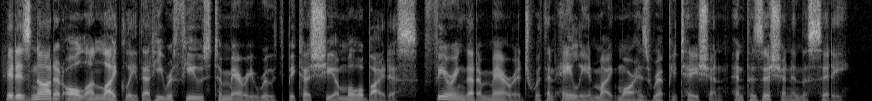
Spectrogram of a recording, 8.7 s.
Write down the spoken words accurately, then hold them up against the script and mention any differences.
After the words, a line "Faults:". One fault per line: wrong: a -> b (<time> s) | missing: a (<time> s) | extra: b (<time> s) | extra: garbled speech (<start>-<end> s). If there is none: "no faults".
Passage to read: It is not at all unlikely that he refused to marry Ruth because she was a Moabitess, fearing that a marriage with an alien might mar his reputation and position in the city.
It is not at all unlikely that he refused to marry Ruth because she a Moabitess, fearing that a marriage with an alien might mar his reputation and position in the city.
Faults:
missing: was (3.3 s)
